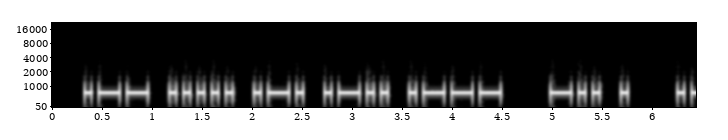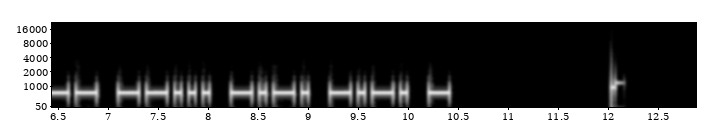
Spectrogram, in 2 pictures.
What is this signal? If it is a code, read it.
Morse code, heard as a keyed tone, about 17 wpm, 700 Hz. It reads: W5RLJ DE W7CCT
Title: USA Callsign DE Callsign - 5 Characters - 17wpm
